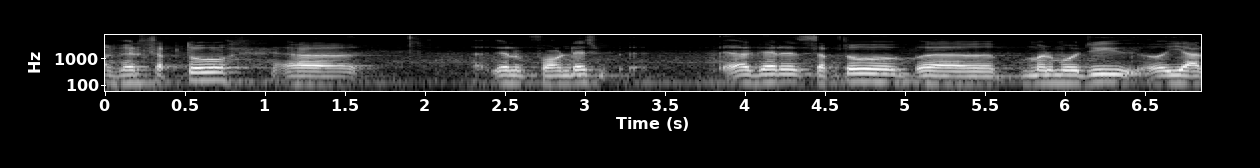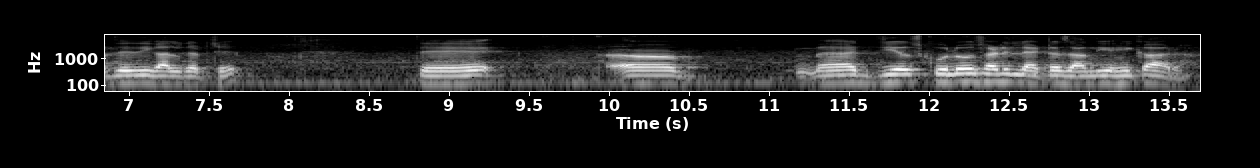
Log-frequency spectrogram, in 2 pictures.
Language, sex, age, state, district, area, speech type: Dogri, male, 45-60, Jammu and Kashmir, Reasi, urban, spontaneous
